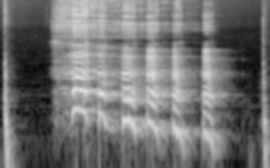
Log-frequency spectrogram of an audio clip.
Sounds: Laughter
